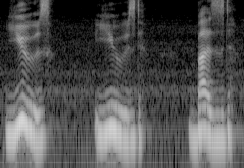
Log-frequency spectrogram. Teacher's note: is going to make the U have its long sound and the S is going to have its voice sound of Z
